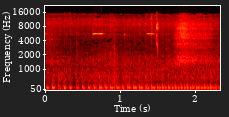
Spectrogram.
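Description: Honda Grom motorcycles idling close by: the 125 cc single-cylinder engine's steady, choppy low pulsing.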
